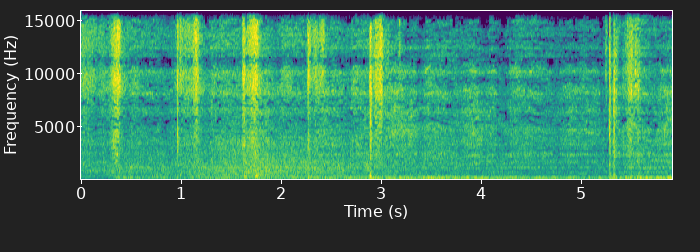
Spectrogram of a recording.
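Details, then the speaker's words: 2001 VW Golf GTI 2.0 20-valve naturally aspirated, rear wheel spun by hand: rough, low rumbling growl with uneven scraping pulses from a failed rear wheel bearing; the fix is replacing the complete hub. "Olha que barulho feio. Isso aí é o ronco do rolamento, o rolamento estourado."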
